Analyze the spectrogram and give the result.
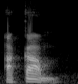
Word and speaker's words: Akame: 但是我们念是念阿卡美，但事实上罗马拼音不是这个样子的，它念阿甘，哦阿甘，它是念阿甘的哦。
